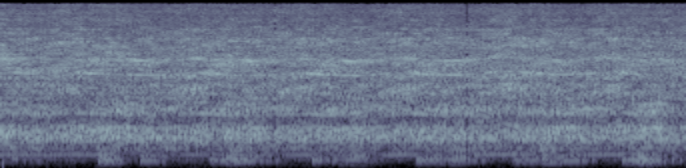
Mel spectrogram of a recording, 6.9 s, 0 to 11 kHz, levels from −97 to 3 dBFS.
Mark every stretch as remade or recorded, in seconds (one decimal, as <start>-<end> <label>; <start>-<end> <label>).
0.0-6.9 recorded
